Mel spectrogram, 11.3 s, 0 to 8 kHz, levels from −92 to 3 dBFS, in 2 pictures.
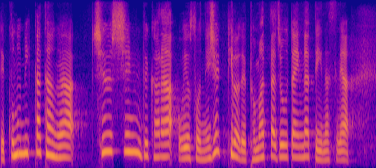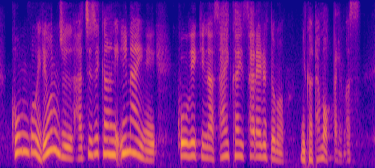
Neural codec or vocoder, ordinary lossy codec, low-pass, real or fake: codec, 16 kHz, 1 kbps, X-Codec, HuBERT features, trained on balanced general audio; none; none; fake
